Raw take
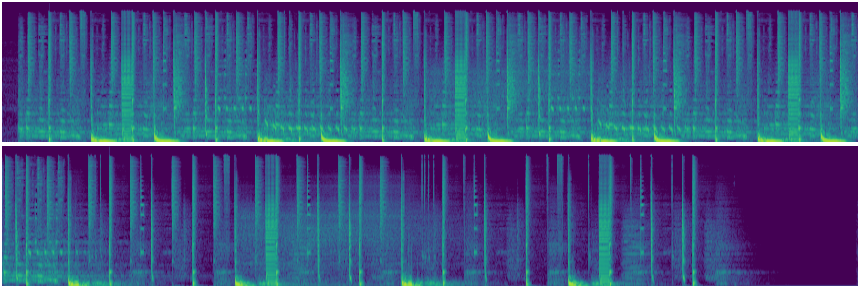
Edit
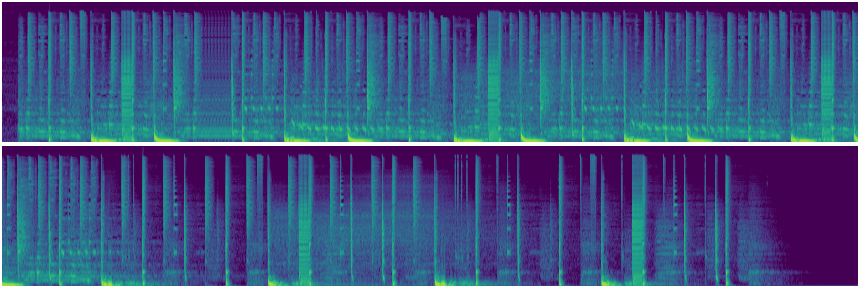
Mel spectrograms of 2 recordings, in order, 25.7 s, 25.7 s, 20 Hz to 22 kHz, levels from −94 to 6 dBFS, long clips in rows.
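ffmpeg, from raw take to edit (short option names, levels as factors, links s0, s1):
-filter_complex "[0:a]asplit=11[s0][s1][s2][s3][s4][s5][s6][s7][s8][s9][s10];[s0]atrim=end=3.052[s11];[s1]atrim=start=2.998:end=3.052[s12];[s2]atrim=start=2.998:end=3.052[s13];[s3]atrim=start=2.998:end=3.052[s14];[s4]atrim=start=2.998:end=3.052[s15];[s5]atrim=start=2.998:end=3.052[s16];[s6]atrim=start=2.998:end=3.052[s17];[s7]atrim=start=2.998:end=3.052[s18];[s8]atrim=start=2.998:end=6.084[s19];[s9]atrim=start=6.08:end=6.68,asetpts=PTS-STARTPTS,asetrate=37926,aresample=44100,atrim=end_sample=30767,asetpts=PTS-STARTPTS[s20];[s10]atrim=start=6.676[s21];[s11][s12]acrossfade=d=0.004:c1=hsin:c2=hsin[s22];[s22][s13]acrossfade=d=0.004:c1=hsin:c2=hsin[s23];[s23][s14]acrossfade=d=0.004:c1=hsin:c2=hsin[s24];[s24][s15]acrossfade=d=0.004:c1=hsin:c2=hsin[s25];[s25][s16]acrossfade=d=0.004:c1=hsin:c2=hsin[s26];[s26][s17]acrossfade=d=0.004:c1=hsin:c2=hsin[s27];[s27][s18]acrossfade=d=0.004:c1=hsin:c2=hsin[s28];[s28][s19]acrossfade=d=0.004:c1=hsin:c2=hsin[s29];[s29][s20]acrossfade=d=0.004:c1=hsin:c2=hsin[s30];[s30][s21]acrossfade=d=0.004:c1=hsin:c2=hsin"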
